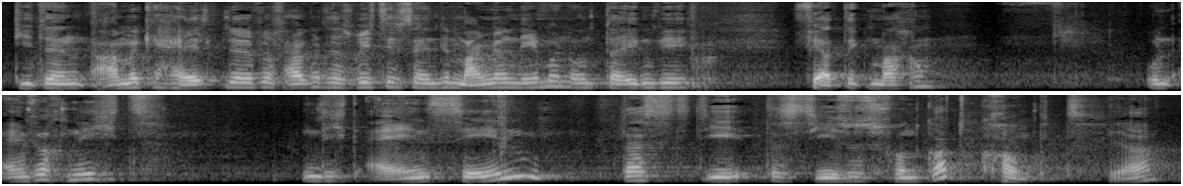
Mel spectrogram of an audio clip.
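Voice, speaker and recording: Conversational preacher. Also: male voice, fairly high pitch, a little mellow, a little hiss or hum. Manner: conversational, checks in with "ja?". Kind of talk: sermon.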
